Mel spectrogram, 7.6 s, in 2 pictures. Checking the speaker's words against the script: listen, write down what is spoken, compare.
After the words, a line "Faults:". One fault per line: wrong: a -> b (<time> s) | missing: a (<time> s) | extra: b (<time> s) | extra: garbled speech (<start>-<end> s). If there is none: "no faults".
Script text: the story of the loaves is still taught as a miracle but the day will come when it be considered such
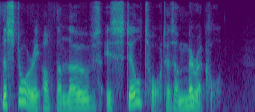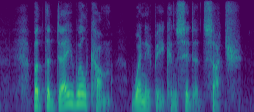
the story of the loaves is still taught as a miracle but the day will come when it be considered such
Faults:
no faults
